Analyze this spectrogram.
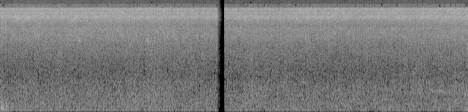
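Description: Steady outdoor noise hiss with a faint low hum underneath. The sound cuts out for an instant about four and a half seconds in.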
